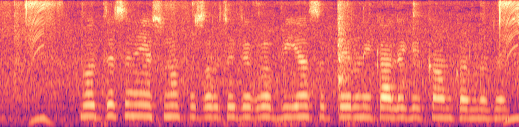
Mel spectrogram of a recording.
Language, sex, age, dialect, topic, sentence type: Maithili, female, 18-24, Angika, agriculture, statement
